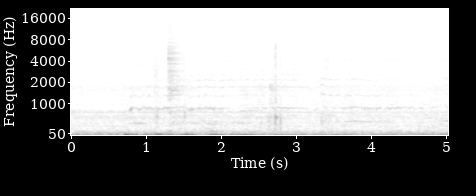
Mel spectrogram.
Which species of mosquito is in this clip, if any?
Mansonia africanus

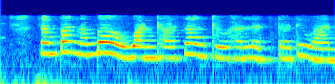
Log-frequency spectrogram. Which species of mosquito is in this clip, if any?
no mosquito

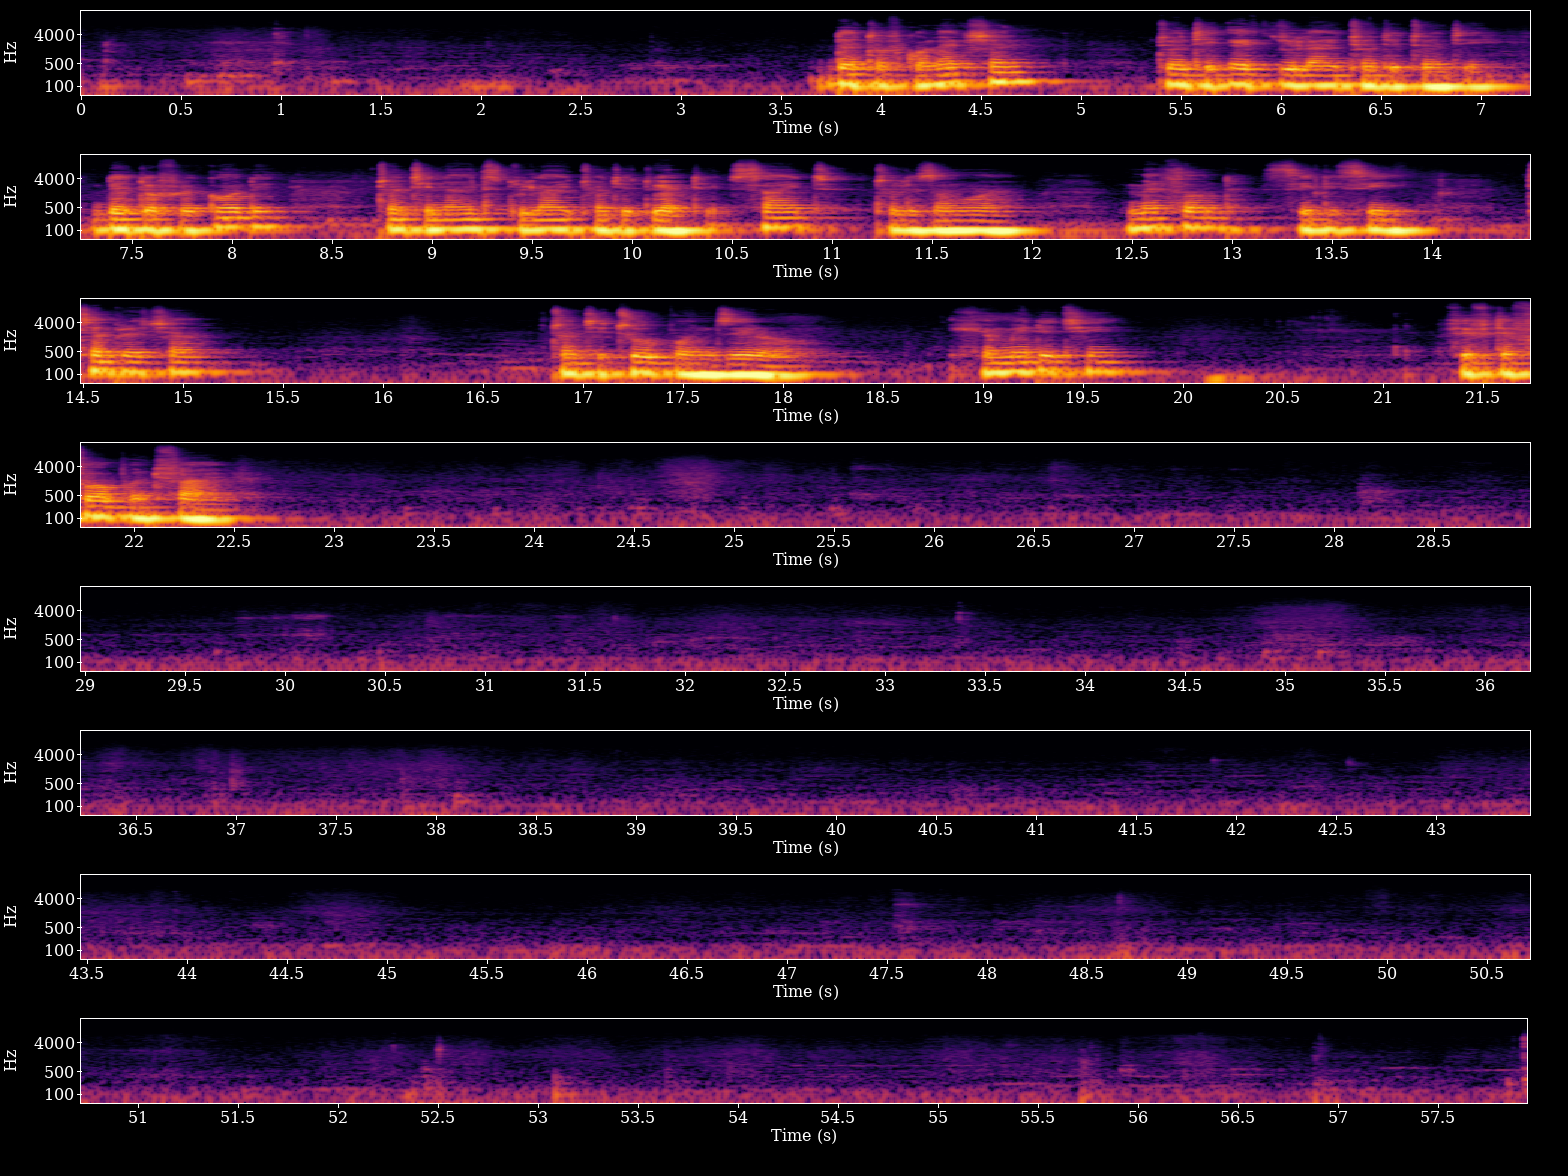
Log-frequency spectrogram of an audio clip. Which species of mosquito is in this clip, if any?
no mosquito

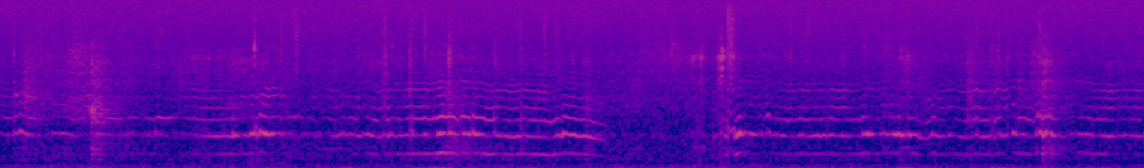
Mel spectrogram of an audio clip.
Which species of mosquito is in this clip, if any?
Anopheles coustani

